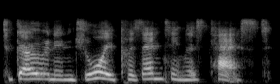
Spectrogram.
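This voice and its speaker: Middle-aged woman guest, fairly high voice with gravel and breath in it, animated storyteller. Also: a little slow, rough recording. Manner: animated, acts out quoted dialogue. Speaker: dressage rider and coach, guest. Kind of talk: casual storytelling interview.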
